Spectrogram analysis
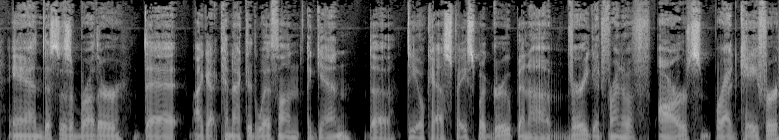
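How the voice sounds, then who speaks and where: Deep, earnest podcast host. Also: male voice, darkish tone, no echo, clean studio sound. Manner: heartfelt, calls his guest "brother".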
